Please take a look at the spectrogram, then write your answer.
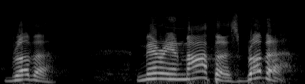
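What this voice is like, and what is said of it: Boston accent. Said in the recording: “I got my Bostonian accent back.”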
